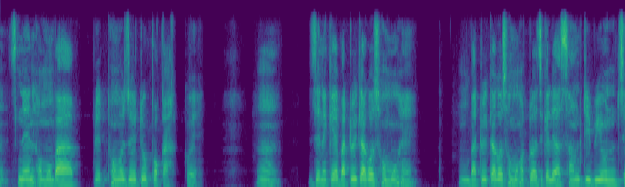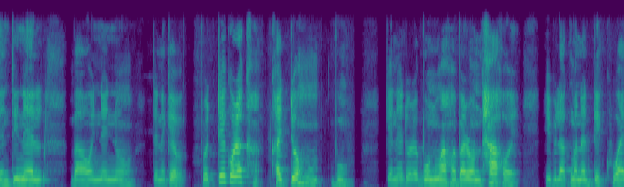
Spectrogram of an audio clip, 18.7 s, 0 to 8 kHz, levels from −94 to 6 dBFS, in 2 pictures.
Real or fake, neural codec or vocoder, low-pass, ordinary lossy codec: real; none; 7.2 kHz; none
